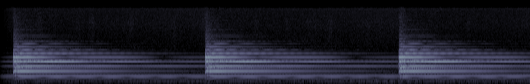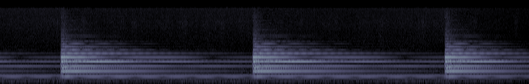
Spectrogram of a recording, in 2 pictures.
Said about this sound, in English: Take a while. I mean, if there's millions killed, it was kind of annoying too to listen to. Yeah, every church, you know, or every I can't remember what they call them now. Every place of worship ringing its bell.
